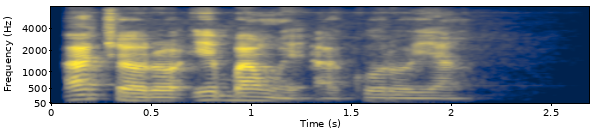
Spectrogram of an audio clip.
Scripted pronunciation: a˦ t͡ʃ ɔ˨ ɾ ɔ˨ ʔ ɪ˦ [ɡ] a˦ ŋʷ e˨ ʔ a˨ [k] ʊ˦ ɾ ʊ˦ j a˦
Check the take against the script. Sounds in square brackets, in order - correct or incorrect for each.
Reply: incorrect, correct

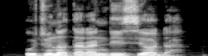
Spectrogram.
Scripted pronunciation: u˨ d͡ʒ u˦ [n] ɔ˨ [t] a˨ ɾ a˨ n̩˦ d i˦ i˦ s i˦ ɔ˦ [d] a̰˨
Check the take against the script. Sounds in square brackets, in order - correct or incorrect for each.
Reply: correct, correct, correct

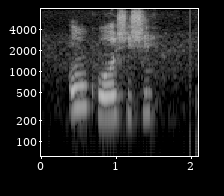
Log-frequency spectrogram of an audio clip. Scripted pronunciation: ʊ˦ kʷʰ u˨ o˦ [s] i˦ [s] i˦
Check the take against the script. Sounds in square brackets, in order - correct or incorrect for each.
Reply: incorrect, incorrect

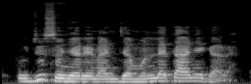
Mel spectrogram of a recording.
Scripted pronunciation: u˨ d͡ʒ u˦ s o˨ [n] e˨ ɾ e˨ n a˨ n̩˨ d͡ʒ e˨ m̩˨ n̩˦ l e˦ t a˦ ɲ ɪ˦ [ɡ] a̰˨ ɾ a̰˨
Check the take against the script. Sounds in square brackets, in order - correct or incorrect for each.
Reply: incorrect, correct

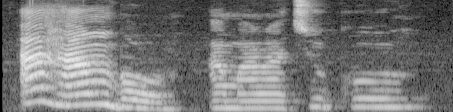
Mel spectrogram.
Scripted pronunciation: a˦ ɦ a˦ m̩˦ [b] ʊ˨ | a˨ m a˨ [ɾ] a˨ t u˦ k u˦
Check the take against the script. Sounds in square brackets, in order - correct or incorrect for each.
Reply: correct, correct

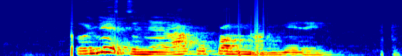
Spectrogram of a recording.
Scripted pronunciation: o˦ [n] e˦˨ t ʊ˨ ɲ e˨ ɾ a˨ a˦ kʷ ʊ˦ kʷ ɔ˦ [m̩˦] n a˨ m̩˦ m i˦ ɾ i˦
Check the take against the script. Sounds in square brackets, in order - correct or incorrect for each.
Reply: incorrect, correct

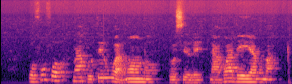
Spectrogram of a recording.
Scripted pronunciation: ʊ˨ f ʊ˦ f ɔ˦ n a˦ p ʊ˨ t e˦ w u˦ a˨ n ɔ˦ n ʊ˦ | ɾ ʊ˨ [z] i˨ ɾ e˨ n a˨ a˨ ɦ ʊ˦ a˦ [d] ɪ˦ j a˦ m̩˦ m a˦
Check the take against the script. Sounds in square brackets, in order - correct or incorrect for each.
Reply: incorrect, correct

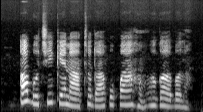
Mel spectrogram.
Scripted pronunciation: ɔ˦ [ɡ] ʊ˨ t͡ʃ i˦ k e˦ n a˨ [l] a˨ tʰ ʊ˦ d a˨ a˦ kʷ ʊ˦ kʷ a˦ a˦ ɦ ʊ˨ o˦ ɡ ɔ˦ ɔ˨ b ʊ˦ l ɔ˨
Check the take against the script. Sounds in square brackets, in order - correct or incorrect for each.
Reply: incorrect, incorrect

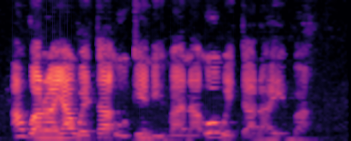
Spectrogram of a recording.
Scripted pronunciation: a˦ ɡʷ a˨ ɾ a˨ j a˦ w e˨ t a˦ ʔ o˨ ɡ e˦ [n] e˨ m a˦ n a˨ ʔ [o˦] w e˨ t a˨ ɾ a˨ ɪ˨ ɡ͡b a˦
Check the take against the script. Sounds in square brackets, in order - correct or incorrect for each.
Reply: correct, correct

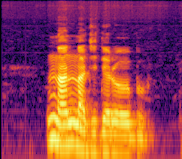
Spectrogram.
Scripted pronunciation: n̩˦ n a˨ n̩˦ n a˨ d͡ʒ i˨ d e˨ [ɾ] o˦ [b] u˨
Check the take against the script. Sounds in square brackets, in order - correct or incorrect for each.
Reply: correct, correct

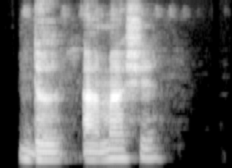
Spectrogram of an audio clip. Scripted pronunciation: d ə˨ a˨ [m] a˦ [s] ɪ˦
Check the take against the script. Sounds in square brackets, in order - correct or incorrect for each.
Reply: correct, incorrect

